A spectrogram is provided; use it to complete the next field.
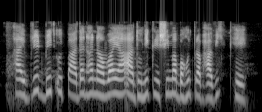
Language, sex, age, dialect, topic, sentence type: Chhattisgarhi, female, 18-24, Western/Budati/Khatahi, agriculture, statement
